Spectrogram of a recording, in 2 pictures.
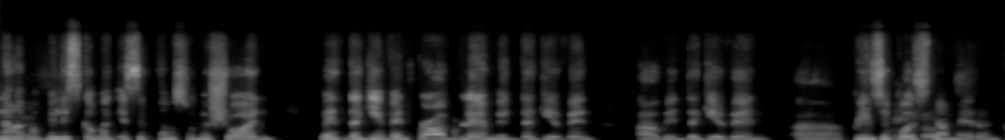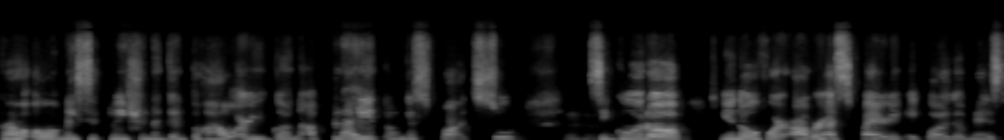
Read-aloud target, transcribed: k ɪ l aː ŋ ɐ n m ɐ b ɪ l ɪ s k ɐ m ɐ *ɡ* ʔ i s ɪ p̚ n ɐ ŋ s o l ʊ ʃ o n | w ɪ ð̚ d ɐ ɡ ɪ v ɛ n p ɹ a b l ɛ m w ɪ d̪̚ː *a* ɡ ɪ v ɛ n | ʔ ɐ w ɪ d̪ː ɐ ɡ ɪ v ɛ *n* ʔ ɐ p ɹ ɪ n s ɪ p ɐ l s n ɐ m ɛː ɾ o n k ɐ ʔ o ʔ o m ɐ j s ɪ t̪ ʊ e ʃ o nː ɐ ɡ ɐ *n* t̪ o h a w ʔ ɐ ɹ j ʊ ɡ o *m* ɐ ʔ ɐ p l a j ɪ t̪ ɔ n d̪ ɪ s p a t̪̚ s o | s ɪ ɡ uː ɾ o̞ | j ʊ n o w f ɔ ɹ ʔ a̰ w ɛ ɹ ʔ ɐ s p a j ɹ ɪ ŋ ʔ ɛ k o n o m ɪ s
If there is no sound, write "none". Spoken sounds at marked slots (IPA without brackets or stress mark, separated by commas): ɡ, ɐ, n, n, n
